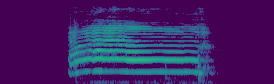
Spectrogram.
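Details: Persian cat arriving in Hanoi, Vietnam, after hours of travel during its delivery, giving a single drawn-out meow lasting about a second, steady and level in pitch with rich harmonics, cutting off cleanly with no other sounds around it.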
